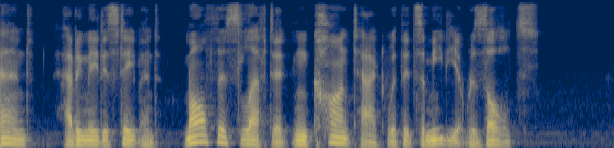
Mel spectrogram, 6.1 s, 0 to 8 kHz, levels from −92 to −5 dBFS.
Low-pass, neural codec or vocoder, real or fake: 7.2 kHz; autoencoder, 48 kHz, 128 numbers a frame, DAC-VAE, trained on Japanese speech; fake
